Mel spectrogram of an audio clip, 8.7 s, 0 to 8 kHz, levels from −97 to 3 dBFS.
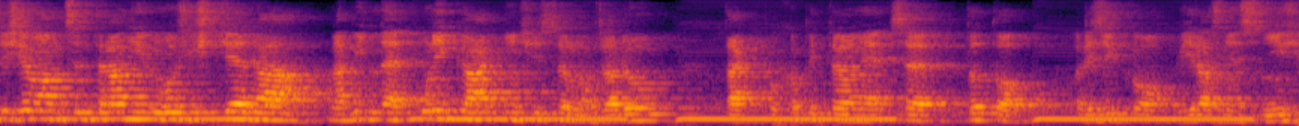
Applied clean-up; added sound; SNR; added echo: none; Telephone; 5 dB; reverberation time 0.9 s.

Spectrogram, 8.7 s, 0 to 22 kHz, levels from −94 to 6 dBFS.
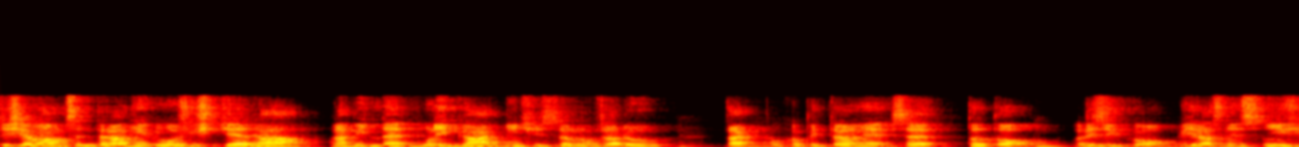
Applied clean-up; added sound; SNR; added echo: neural mask model DeepFilterNet 3.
